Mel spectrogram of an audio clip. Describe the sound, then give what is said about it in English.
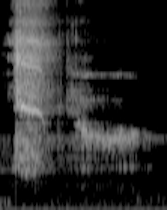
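A person yawns once: a breathy, airy opening that fades into a drawn-out, tonal groan lasting about two seconds, with no talking over it. “I just yawned there.”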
